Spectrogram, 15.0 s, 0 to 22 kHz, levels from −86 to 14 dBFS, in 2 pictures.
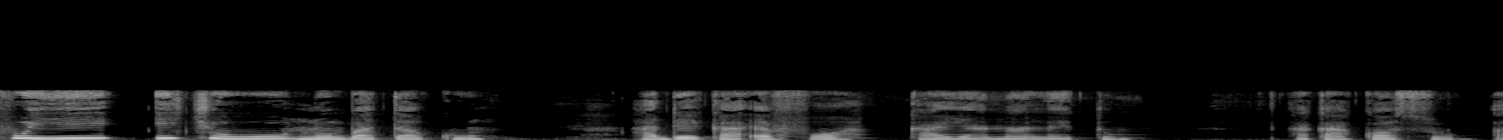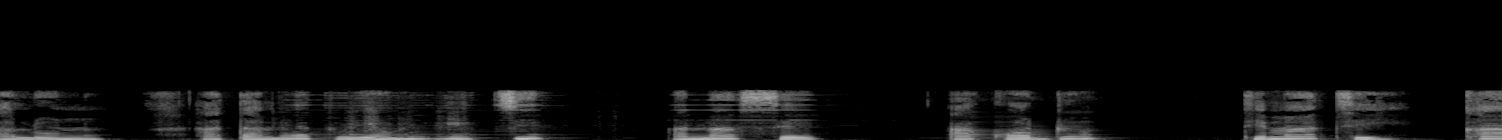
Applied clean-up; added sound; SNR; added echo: neural mask model DeepFilterNet 3.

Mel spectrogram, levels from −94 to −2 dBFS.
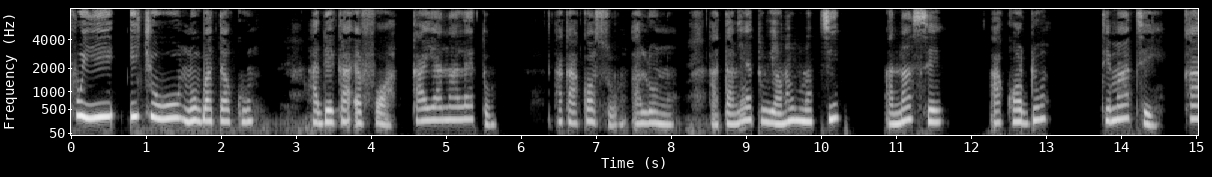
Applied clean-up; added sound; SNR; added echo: neural mask model Resemble Enhance denoiser.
